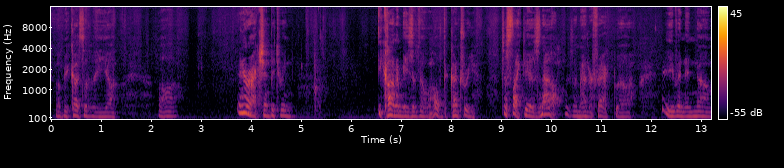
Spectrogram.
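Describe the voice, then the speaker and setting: At a fairly slow pace, a man with a fairly high, somewhat breathy voice talks with long, frequent pauses and ordinary pitch variation. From US West Coast, Los Angeles. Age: 90s. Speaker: oral history interviewee. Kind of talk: life story interview. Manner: halting, many fillers.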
